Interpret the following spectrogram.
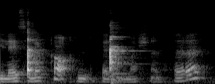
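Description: A measuring cup clinking against a glass mixing bowl as it is emptied into it, two sharp clinks about a quarter second and about a second in.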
